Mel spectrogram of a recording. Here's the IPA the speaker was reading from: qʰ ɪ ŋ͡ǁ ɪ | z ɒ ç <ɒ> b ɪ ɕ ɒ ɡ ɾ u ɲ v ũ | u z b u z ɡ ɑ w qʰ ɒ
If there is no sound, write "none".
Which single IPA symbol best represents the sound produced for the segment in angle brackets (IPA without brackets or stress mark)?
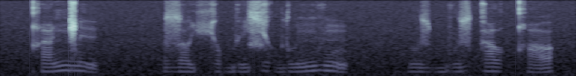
ɒ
